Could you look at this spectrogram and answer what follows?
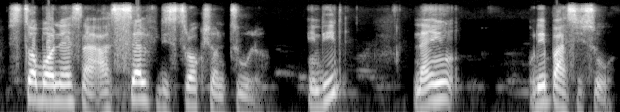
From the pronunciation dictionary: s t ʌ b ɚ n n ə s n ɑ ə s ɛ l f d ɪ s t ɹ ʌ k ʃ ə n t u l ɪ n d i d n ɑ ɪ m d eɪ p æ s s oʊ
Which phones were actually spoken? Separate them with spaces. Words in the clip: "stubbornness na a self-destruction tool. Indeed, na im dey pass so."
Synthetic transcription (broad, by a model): s t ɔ b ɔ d n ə s n ɑ ə s ɛ l f d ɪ s t ɹ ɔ k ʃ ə n t u l ɪ n d i d n ɑ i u d eɪ p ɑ s s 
